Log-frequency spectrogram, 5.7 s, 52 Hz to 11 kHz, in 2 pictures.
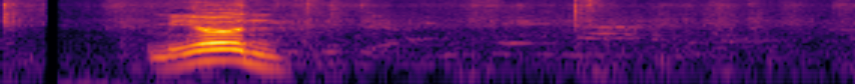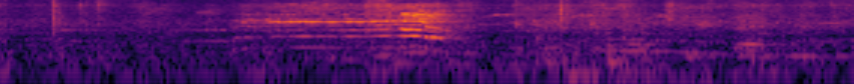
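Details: F1 Anglo-Nubian goat on a farm in Guin-ob, San Carlos City, Negros Occidental, Philippines: a loud, wavering bleat rising and falling near the start, then a fainter, quavering bleat around four seconds, with light background noise.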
